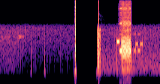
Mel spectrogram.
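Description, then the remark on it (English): A few short telephone keypad tones beep irregularly over a thin, hissy radio-like line as a party's phone number is dialed, ending with a louder, longer burst of tone. No one speaks. “Okay, I tried that party's phone number as well.”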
